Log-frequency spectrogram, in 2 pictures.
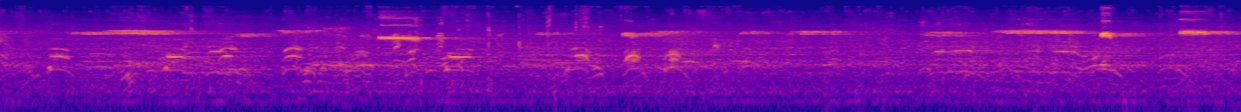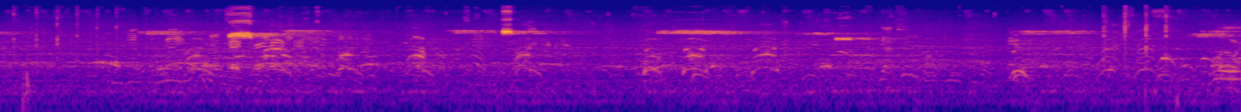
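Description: Wrestling shoes squeaking on a rubber mat in short high chirps every second or two, with a few sharp slaps as the wrestlers hand-fight, over a steady din of voices and shouting coaches in a large hall.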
